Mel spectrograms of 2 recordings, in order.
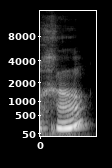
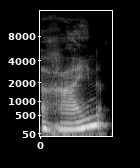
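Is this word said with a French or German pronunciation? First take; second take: French; German. First: The word is said with a French nasal vowel. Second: The word is said with a German diphthong. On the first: The speaker calls it right. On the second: The speaker calls it wrong.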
